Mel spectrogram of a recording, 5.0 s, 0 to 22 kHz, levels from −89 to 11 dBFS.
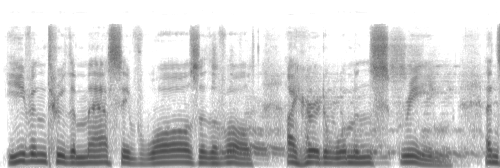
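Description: Feedback echo between two devices runs from 2.12 s to the end of this speech clip: the sound keeps coming back at an interval of roughly 150 ms, thinner and more ringing, peaking about 13 dB below the direct speech. Two devices on the same call sit within earshot of each other, so one device's loudspeaker output is picked up by the other's microphone and sent round again. Neither echo canceller can remove it, because each one only subtracts what its own device plays.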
